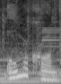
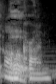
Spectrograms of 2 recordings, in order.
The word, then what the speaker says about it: Omicron: I mean, I've been saying it's Omicron. Oh. It's like somewhere in between. It's neither ah nor.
